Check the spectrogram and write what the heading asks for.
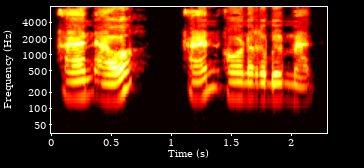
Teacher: കാരണം അവർ ഓണറബിൾ മാൻ എന്നിങ്ങനെയുള്ള വാക്കുകൾ ആരംഭിക്കുന്നത് എച്ച് എന്ന അക്ഷരത്തിൽ ആണെങ്കിലും ഈ സാഹചര്യങ്ങളിൽ എച്ച് ഉച്ചരിക്കുന്നില്ല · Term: എച്ച് സൈലൻറ്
